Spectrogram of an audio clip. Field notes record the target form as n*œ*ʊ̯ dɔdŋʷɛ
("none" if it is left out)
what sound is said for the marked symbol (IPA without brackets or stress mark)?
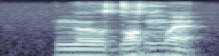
ɵ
